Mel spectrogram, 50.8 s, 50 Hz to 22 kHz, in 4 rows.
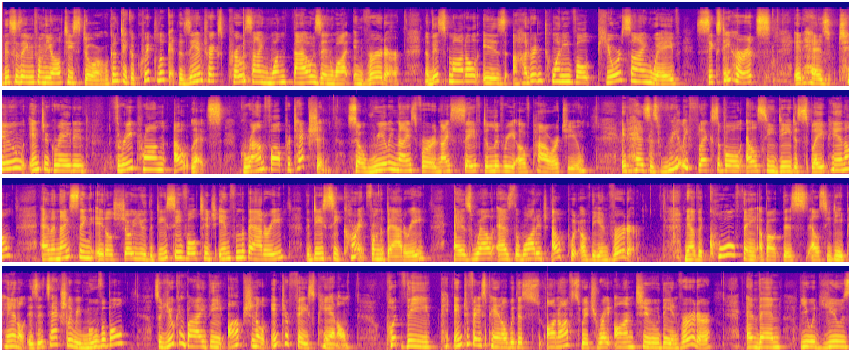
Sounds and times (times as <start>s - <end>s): Speech: 0.0s - 35.0s, 35.6s - 50.8s.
